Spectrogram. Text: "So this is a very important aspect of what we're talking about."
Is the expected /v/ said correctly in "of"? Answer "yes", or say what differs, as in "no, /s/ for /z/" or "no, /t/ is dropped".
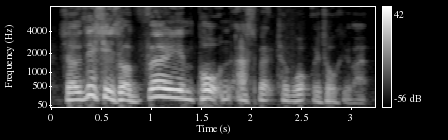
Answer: yes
